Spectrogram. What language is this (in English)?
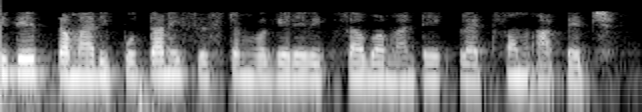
Gujarati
